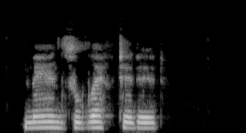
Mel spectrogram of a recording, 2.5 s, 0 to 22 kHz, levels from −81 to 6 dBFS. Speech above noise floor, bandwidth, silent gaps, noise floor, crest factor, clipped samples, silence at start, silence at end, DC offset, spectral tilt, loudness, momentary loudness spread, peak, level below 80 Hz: 53 dB; 7.6 kHz; none; -72 dBFS; 18 dB; under 0.1%; 0.25 s; 0.9 s; under 0.1%; -5.5 dB/octave; -20 LUFS; 4 LU; -4 dBFS; -60 dBFS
